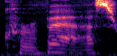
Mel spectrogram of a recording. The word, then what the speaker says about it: crevasse: The second syllable of crevasse rhymes with mass, which means big.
